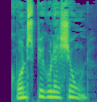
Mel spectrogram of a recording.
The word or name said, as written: grundspekulation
